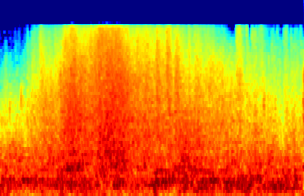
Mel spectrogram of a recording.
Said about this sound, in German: Im Festsaal präsentierten die Gäste ihre schönsten Kopfbedeckungen, als es plötzlich laut rumpelte, schepperte und knallte.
